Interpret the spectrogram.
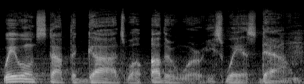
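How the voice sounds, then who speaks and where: Gruff game fighter, deep, terse and blunt, faint music behind. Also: male voice, expressive, moderate pace, a bit bright. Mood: resolute. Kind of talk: video game voice acting.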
